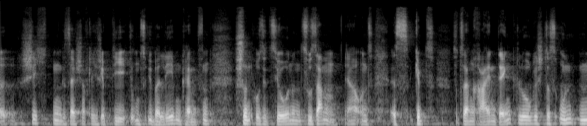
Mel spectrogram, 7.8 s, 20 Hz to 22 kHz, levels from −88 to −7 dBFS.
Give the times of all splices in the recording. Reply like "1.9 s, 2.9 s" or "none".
1.3 s, 1.7 s, 3.3 s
